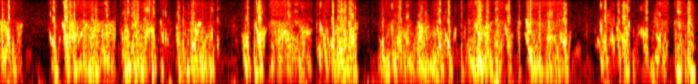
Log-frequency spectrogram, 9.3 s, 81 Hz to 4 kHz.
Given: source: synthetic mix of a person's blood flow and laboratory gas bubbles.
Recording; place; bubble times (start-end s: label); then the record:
Doppler ultrasound of blood flow; subclavian vein
0.00-0.31 s: bubbles
0.64-2.28 s: bubbles
2.33-2.95 s: bubbles
3.21-4.17 s: bubbles
4.21-4.80 s: bubbles
5.04-6.12 s: bubbles
6.15-7.62 s: bubbles
7.94-8.92 s: bubbles
8.96-9.29 s: bubbles
From the record:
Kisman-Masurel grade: 444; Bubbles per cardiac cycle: continuous sound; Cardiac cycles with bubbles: 100%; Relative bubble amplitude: maximal (0.775 to 0.999); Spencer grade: 4 (maximum detectable bubble signal sounding continuously throughout systole and diastole of every cardiac period, and overriding the amplitude of the normal cardiac signals); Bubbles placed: anywhere in the cardiac cycle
